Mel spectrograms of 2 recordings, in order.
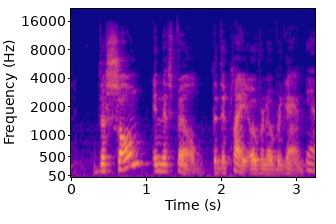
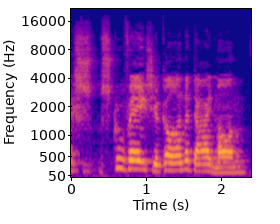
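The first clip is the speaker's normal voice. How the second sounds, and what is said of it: Put-on Jamaican accent. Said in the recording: “my very, very good Jamaican accent”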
